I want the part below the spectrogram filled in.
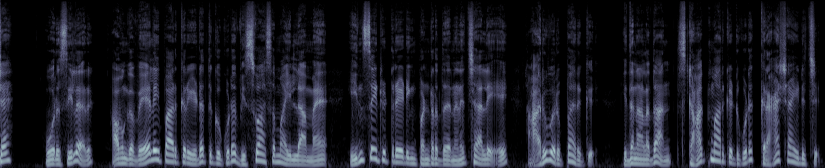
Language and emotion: Tamil, disgusted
